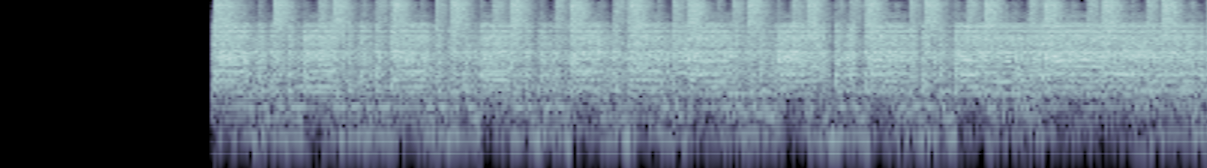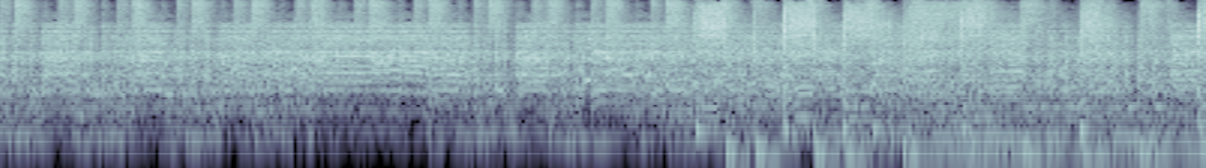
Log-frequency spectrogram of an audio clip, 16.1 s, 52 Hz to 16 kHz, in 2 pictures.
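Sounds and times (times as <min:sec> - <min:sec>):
electric guitar hard-rock riff: 0:01.4 - 0:16.0.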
